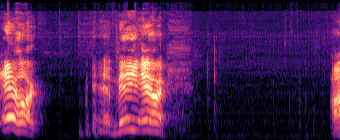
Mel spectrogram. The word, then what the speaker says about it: Earhart: Earhart is how you say it. Not brain fart, Earhart.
